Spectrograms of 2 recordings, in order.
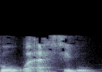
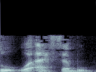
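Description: First: The vowel after the s sound is i. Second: The vowel after the s sound is a. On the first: This is the most eloquent form. "الأفصح بكسرها" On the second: This is the most regular form. "والأقيس بفتحها"

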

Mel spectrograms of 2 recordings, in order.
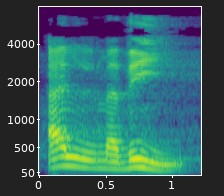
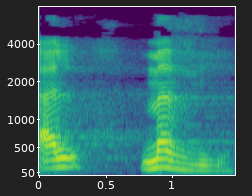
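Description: First: The dh sound takes i, ending in doubled y. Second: The dh sound has no vowel after it.

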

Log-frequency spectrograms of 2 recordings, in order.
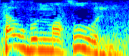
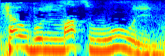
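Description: First: A long u vowel follows the s, with no w. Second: A w sound follows the s. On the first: This is the form the rule requires. The speaker calls it right. "فتقول ثوب مصون" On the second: This form breaks the rule. The speaker calls it wrong. "وليس ثوب مصوون"

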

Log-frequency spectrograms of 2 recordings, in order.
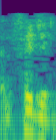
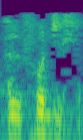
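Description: First: The vowel after f is an 'i' sound. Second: The vowel after f is a 'u' sound. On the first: "بكسرها في لغتنا العامية" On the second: "بضم الفاء"

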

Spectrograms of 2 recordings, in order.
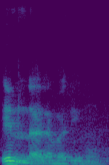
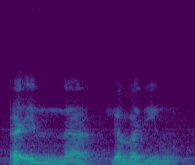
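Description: First: The phrase begins with one glottal stop. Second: The phrase begins with two glottal stops. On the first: The phrase is read as a statement. "نافع يحذف الهمزة في الموضع الثاني" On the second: The phrase is read as a question. "ابن عامر يحذف الهمزة الأولى"

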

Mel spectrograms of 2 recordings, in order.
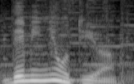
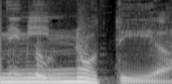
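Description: First: The word is said at a normal pace. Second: The word is said slowly and deliberately. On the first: The speaker calls it wrong. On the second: The speaker calls it right.

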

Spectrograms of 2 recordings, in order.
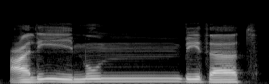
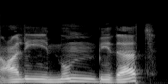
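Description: First: The nasal m before the b is held long. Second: The nasal m before the b is short. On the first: The speaker calls it right. "wir verlängern diesen Iqlabe und sagen" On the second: The speaker calls it wrong. "und nicht nur ... Das wäre dann ohne einer zusätzlichen Runna"

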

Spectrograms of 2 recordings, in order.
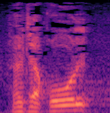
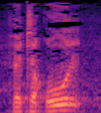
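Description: Both takes have the same delivery.

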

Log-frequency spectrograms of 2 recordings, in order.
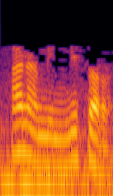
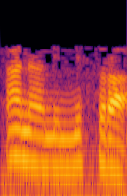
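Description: First: The word stops short without the vowel ending. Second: The word ends with a full vowel ending.

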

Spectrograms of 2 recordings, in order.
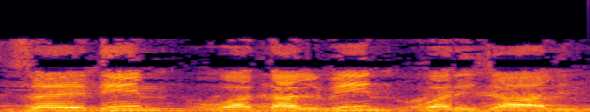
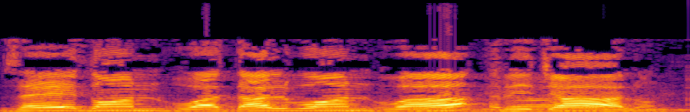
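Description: First: Each word ends with the vowel i plus n. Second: Each word ends with the vowel u plus n. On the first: The words are in the genitive case. "تینوں پر جر پڑھو" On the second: The words are in the nominative case. "تینوں پر رفع پڑھو"

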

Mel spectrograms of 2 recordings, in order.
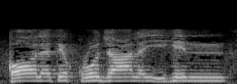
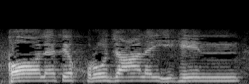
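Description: No difference in how they are said.

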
